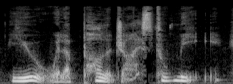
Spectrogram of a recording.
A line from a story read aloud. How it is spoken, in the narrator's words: snarled in a deadly tone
